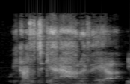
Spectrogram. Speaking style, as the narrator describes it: he whispers

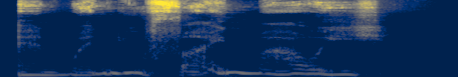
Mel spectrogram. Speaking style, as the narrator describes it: Gramma Tala said, her voice gaining strength

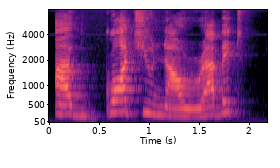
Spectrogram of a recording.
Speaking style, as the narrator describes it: growled

